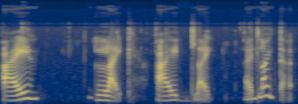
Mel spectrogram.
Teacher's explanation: your tongue goes to the d position so you don't release it i do like hold it there i like i'd like i'd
